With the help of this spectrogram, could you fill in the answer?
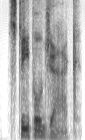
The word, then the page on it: steeplejack: British English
